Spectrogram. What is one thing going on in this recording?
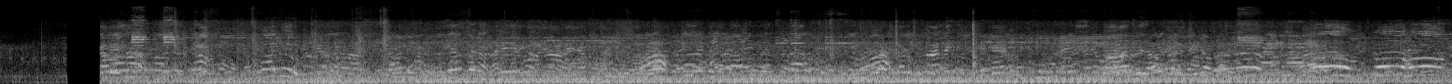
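Several men talk loudly and at once, close by, outdoors.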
